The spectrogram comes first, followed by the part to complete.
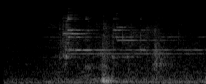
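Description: Shop door chime ringing as the door opens: about three metallic strikes in quick succession, their high tones lingering and fading.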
